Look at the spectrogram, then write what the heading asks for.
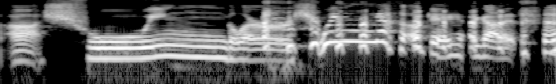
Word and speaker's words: Schwengler: So it's like, how did I learn to pronounce that person's name? Schwingler.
